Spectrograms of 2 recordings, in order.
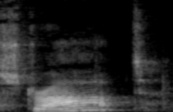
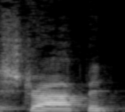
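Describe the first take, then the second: First: It is said in a standard accent. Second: It is said in a Southern accent.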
